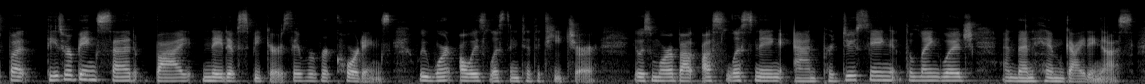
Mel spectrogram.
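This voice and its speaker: A young adult woman coaching online teachers, giving clear, step-by-step advice straight to the camera. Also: on the low side. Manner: clear, explanatory, list-like delivery. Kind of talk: scripted advice video to camera.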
